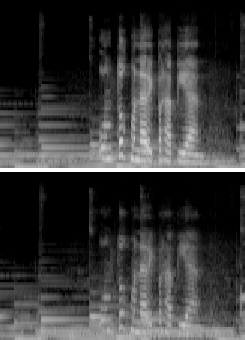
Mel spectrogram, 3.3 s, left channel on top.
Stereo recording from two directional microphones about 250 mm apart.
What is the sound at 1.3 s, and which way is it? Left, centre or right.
Speech, left.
